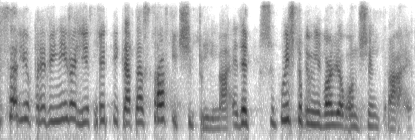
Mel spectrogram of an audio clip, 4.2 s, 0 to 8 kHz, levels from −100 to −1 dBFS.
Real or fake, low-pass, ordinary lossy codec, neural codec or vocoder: fake; 7.2 kHz; Opus, 16 kbps; codec, 24 kHz, 1.5 kbps, HILCodec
